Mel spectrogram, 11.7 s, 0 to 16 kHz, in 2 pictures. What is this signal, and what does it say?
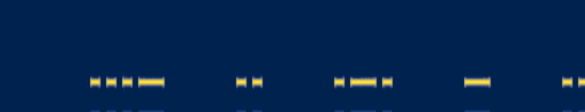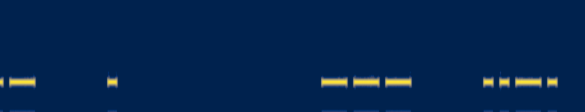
Morse code, heard as a keyed tone, about 15 wpm, spaced as for 8 wpm, 1000 Hz. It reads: VIRTUE OF
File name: qotdfiles / 8wpm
